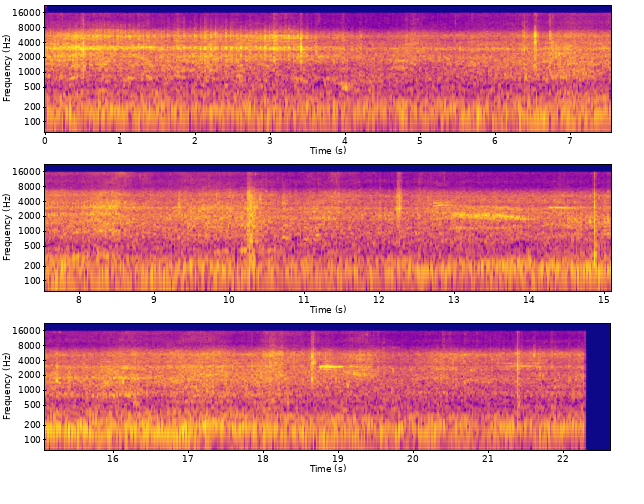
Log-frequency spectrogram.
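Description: Steady roadside background of vehicle traffic with indistinct voices, broken by a few sharp clicks.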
